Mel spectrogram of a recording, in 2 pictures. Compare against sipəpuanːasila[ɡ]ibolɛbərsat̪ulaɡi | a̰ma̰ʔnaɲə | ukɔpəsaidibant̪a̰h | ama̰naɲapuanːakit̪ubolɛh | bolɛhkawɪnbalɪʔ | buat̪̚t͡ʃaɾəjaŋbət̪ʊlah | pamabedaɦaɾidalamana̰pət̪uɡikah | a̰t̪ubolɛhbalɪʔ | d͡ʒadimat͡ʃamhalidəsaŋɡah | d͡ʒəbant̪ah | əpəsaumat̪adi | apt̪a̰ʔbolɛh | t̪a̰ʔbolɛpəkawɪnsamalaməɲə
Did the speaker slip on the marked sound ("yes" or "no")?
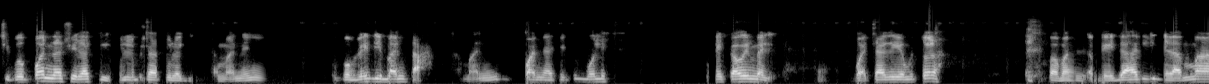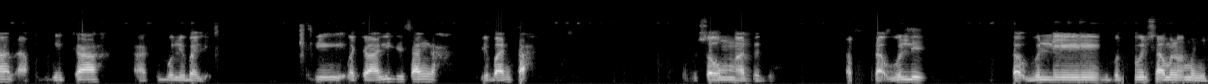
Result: yes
